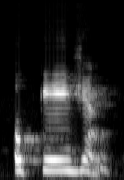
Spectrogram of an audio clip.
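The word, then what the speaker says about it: occasion: दूसरे सेलेबल में then third saleable में अब आप कह कहेंगे कि आई ओ तो दो वोवेल साउंड्स बनती हैं। नहीं ऐसी बात नहीं है। ये दोनों मिलकर एक साउंड बनाते हैं।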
